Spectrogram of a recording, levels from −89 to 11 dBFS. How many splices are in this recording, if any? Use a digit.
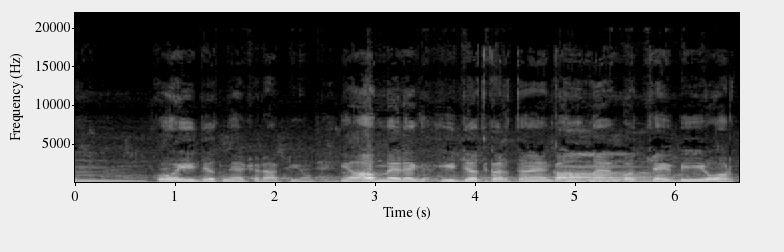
1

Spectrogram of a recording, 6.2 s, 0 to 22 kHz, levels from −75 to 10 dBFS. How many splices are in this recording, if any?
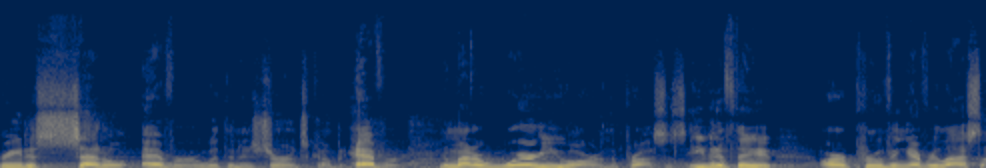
0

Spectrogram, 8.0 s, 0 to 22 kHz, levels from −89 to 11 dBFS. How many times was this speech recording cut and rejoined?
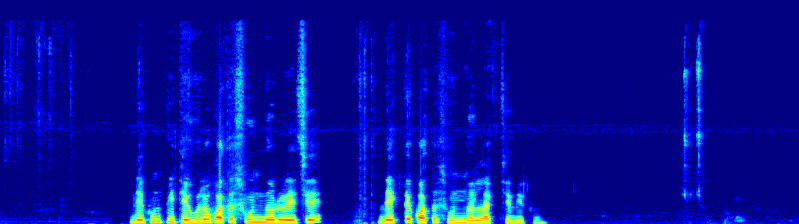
1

